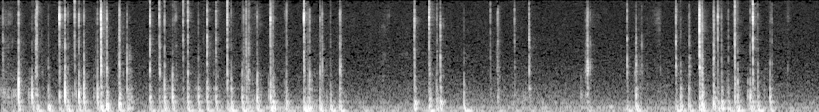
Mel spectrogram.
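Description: Fast typing with long nail tips on a backlit MacBook Pro keyboard with plastic keycaps set in an aluminum body. Rapid, sharp, bright clicks and taps come in dense bursts with very short decay. The typing thins to scattered taps in the middle before picking up again near the end.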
